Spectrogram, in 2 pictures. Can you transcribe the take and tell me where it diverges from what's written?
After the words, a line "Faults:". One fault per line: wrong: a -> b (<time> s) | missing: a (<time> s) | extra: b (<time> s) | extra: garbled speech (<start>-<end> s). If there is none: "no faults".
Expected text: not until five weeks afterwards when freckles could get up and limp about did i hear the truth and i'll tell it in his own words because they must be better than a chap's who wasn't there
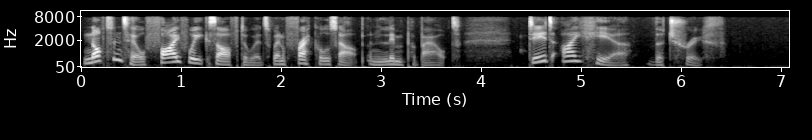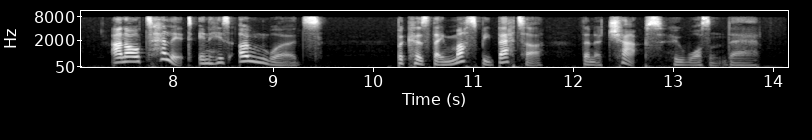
not until five weeks afterwards when freckles up and limp about did i hear the truth and i'll tell it in his own words because they must be better than a chap's who wasn't there
Faults:
missing: could get (2.6 s)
